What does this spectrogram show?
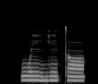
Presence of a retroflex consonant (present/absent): absent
